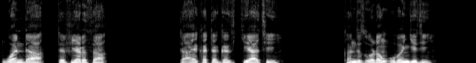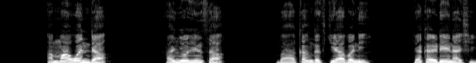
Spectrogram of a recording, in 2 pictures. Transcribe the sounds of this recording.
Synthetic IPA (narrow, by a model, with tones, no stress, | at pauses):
wɐ˦nda˨tɐ˨ɸɪ˦jɐ˨rsa˨ʔ | ta˦ʔa˦jkɐ˨ta˨ɡɐ˨s̬kʲɪ˦jaː˦t͡ʃeː˨ | kɐ˨nd͡ʒi˦sʼoː˨ɽɔ˦ŋʔʊ˨bɐ˦ŋɡʲɪ˦d͡ʒiː˨ | ʔa˨mːaː˦wɐ˦nda˨ | ha˦ɲjoː˦jɪ˦nsa˨ | baː˨ʔa˨kɐ˦˨ŋɡɐ˨skʲɪ˦jaː˦ba˦neː˨ | jaː˦kɐ˨ɽeː˦naː˨ʃi˦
